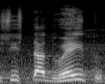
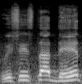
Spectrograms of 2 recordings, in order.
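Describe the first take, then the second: First: The last word begins with a 'dv' cluster. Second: The last word begins with a plain 'dh' sound. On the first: The speaker calls it right. "દ્વૈત બોલવું બહુ અઘરું છે" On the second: The speaker calls it wrong. "વિશિષ્ટા ધૈત બોલે છે આપણે ત્યાં બધા"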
